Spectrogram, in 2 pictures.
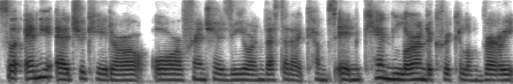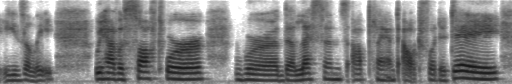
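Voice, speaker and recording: A woman speaks with a German accent at a very deep, low pitch. Her pace is moderate and her intonation fairly even. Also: quiet background. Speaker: founder and CEO of a preschool franchise. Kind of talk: interview.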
